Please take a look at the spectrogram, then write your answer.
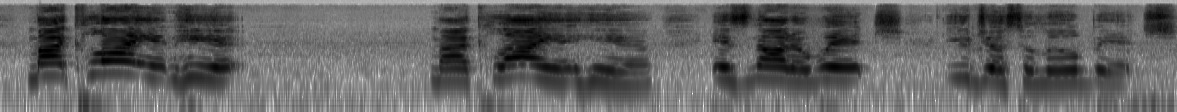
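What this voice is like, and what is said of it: Put-on Southern accent. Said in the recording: “I would talk in a southern accent like this.”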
